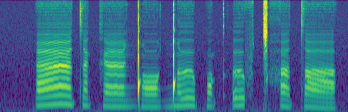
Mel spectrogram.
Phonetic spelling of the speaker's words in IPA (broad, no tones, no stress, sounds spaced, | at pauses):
æː t æ k æː ŋ͡ǃ ɒː ŋ͡ǃ əː p ɒ kʼ əː f ǀʰ a t a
